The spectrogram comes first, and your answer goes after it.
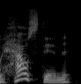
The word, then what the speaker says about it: Houston: over there at Japantrepreneur, where Dropbox's CEO Drew Houston, yes, I believe that's pronounced correctly, Houston, not Houston, responds to complaints about Dropbox's ultra-slow response to providing native Apple M1 support.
